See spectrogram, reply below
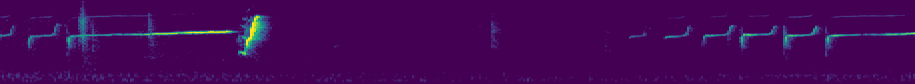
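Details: Bimoli bird singing, used to get other bimoli birds singing; high whistled notes, each with a sharp upward flick, run in a quick series, then a loud rising sweep and a pause before a second run of flicked whistles over a low background hum.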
